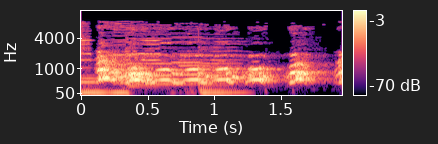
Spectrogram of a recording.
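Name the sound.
dog barking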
